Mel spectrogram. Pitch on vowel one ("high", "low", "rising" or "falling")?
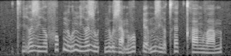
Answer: rising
